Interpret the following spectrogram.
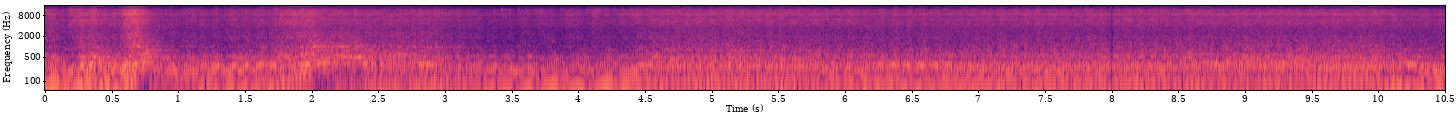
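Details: V-twin motorcycle started with choke on, fuel on after a squirt of gas: catches after a couple of blips, then settles into a steady, loping V-twin idle with no knocking or misfire; sounds healthy.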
